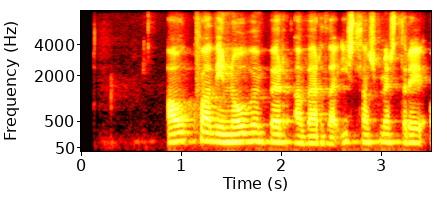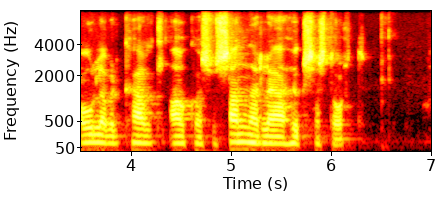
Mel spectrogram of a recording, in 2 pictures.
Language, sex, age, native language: Icelandic, male, 30-39, Icelandic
